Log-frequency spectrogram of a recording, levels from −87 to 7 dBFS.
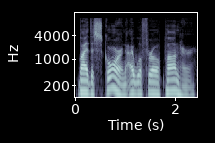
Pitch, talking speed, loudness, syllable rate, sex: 125 Hz, 195 wpm, -17 LUFS, 3.9 syllables/s, male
